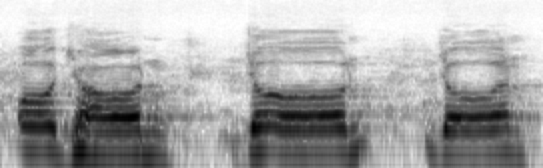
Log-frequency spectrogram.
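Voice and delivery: loud, long-held lament of the name; hammed-up keening, each name stretched out; mock wailing. Widow praying loudly at the grave, mock wailing. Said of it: "dia sembahyang lagi".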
